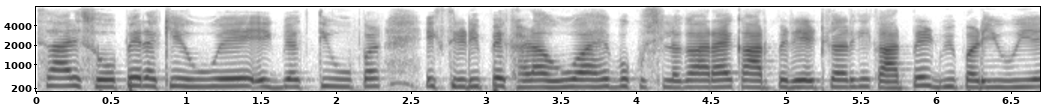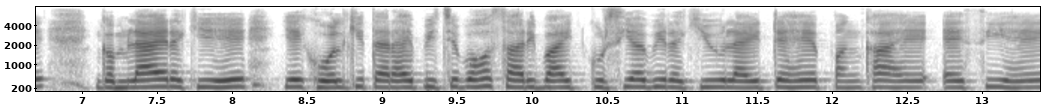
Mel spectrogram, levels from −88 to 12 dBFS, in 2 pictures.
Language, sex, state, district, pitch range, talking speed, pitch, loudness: Hindi, female, Maharashtra, Dhule, 230-255 Hz, 235 wpm, 240 Hz, -24 LUFS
